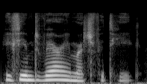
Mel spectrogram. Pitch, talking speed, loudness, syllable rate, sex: 190 Hz, 205 wpm, -15 LUFS, 6.4 syllables/s, female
